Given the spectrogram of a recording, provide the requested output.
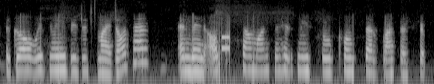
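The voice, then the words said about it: Very heavy accent. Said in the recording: “you have a very heavy accent.”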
